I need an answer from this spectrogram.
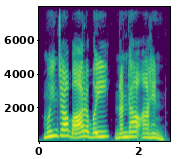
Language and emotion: Sindhi, neutral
